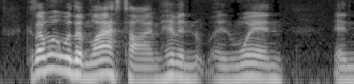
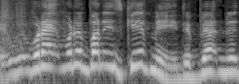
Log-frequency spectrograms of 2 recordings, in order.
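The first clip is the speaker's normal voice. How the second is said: normal talking voice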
